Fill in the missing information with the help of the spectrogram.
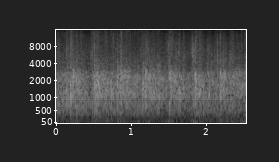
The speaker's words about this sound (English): Give them a hand clap, man. They do good, don't they?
